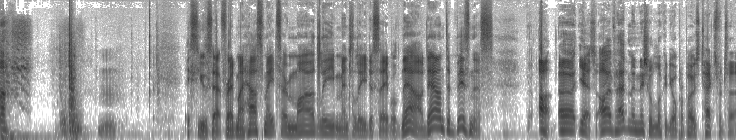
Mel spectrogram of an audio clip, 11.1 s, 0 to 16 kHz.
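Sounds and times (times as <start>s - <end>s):
speech: 0.0s - 0.3s, 2.8s - 11.0s
door to a room creaking open and thudding shut: 0.0s - 1.5s.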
